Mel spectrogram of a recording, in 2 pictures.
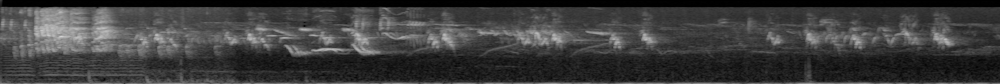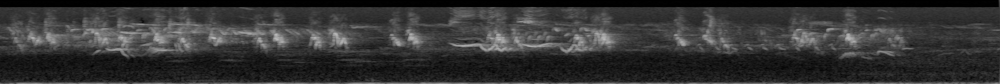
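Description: Garden birds singing: a busy stream of short, quick high chirps and trills with small whistled glides.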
